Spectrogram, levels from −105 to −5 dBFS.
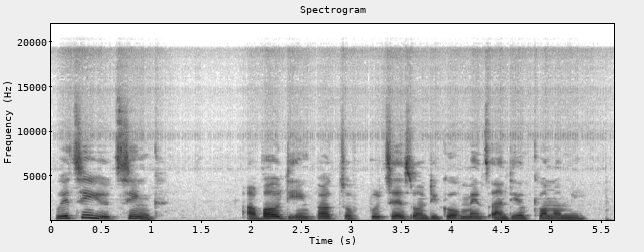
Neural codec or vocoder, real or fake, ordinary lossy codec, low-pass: none; real; none; 19.8 kHz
